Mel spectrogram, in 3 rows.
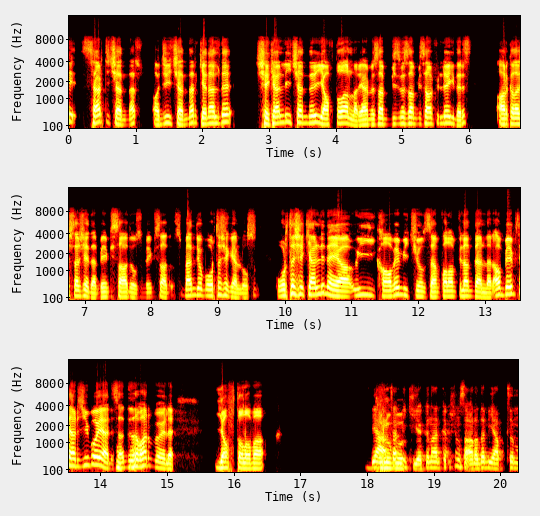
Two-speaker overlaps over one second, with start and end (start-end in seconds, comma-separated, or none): none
